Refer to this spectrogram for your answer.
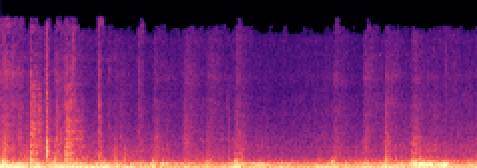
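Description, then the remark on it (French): Steady, loud rumble of the Train Jaune, an electric train drawing power from a third rail like the Paris metro, running, heard from on board, with a constant mechanical hum and occasional rattles and clicks from the wheels, no voices. “vous nous avez rejoint à bord du train jaune”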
